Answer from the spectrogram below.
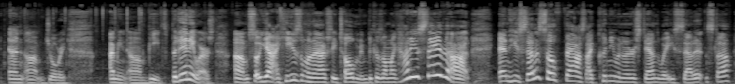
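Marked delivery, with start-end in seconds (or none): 6.0-7.0 high mock question. Asking the seller for pronunciation.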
